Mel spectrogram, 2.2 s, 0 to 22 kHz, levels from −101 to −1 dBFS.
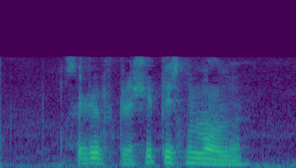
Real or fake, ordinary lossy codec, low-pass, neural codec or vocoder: fake; MP3, 32 kbps; 5.4 kHz; codec, 16 kHz in and 24 kHz out, 1.1 kbps, FireRedTTS-2 codec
